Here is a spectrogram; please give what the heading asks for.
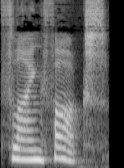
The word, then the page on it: flying fox: American English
